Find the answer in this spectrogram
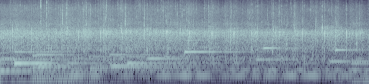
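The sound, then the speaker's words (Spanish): A church audience applauds in a dense, steady round that lasts the full stretch, with sustained music and held tones playing underneath. “Y mientras pasas, este aplauso es para ti, porque requiere valentía.”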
